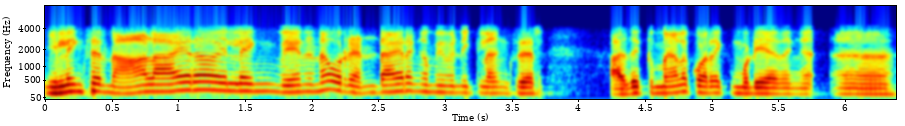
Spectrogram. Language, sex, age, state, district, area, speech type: Tamil, male, 30-45, Tamil Nadu, Tiruppur, rural, conversation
